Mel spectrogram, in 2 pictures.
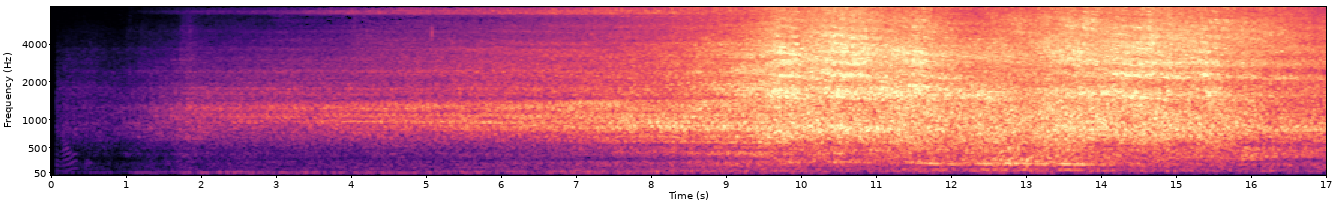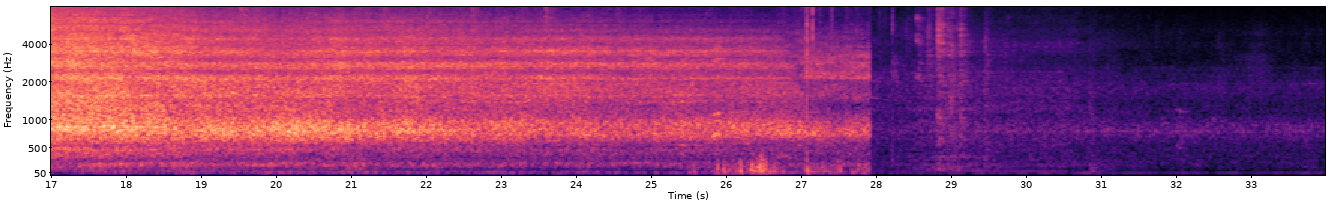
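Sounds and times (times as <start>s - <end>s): electric train passing: 0.5s - 28.0s.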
